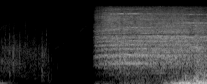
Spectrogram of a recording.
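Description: Horror-trailer sound design: the sound dies away to a brief dead silence, then about a second in a sudden loud hissing noise with a deep low end cuts in and holds.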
